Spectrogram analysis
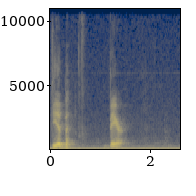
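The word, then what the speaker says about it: דִּבֵּר: And this is pronounced dib, bear.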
